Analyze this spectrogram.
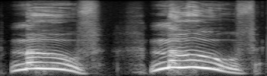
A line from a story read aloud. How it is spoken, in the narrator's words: April shouted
